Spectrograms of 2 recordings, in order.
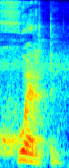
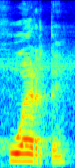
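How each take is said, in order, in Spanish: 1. El primer sonido es un raspado en el velo del paladar. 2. El primer sonido es una fricción suave en la garganta. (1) "lo pueden hacer una fricativa velar sorda" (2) "se puede realizar como una glotal fricativa"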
